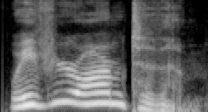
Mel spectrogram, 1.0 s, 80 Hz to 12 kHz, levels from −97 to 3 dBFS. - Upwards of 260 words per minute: Yes, fast, 290 wpm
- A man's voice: Yes, male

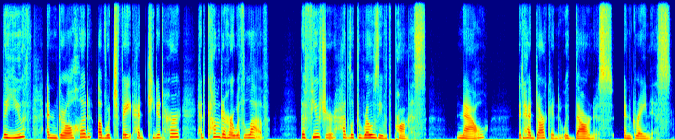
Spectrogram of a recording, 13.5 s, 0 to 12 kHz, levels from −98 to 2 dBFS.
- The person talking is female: Yes, female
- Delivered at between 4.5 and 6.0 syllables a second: No, 4.1 syllables/s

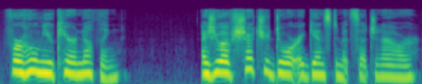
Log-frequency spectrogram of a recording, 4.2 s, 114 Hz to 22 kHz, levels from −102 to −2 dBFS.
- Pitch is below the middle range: No, high, 210 Hz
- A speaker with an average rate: No, fast, 240 wpm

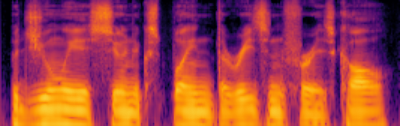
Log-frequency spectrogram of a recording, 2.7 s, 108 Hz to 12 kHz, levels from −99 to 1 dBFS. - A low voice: Yes, very low, 95 Hz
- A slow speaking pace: No, average, 200 wpm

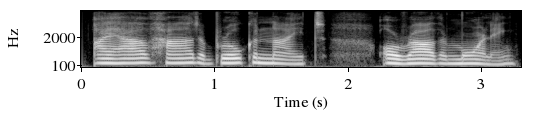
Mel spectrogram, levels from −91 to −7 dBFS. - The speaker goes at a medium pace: Yes, average, 165 wpm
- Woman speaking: Yes, female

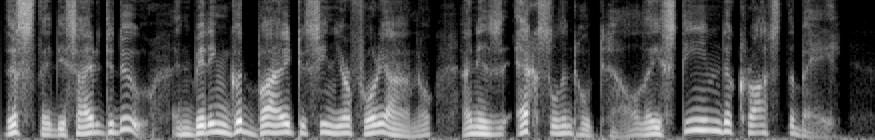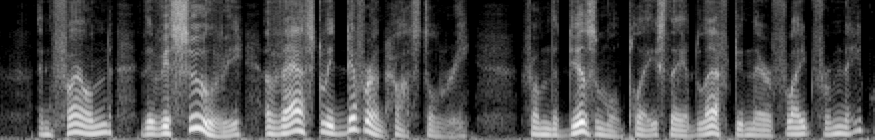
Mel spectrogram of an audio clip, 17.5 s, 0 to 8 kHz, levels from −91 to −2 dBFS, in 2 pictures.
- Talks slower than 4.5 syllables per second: Yes, 4.2 syllables/s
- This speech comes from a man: Yes, male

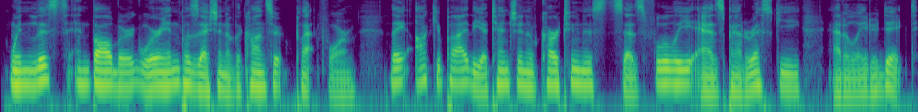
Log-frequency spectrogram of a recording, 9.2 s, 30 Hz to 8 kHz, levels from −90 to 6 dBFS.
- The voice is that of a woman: No, male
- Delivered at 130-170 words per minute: Yes, average, 165 wpm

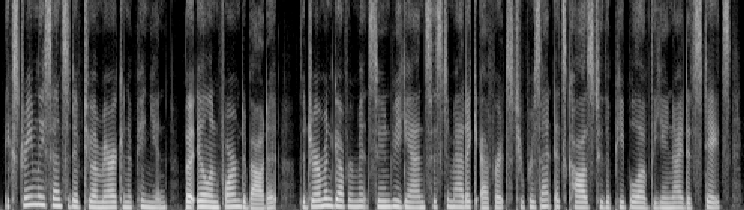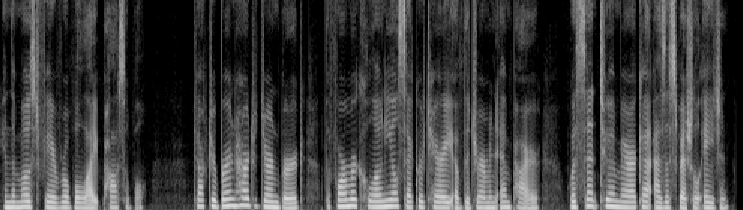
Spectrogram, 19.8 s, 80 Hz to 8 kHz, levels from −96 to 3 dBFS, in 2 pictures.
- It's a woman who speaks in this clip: Yes, female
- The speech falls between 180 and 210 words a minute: No, average, 160 wpm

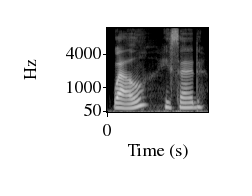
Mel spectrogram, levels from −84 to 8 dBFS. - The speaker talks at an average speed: Yes, average, 145 wpm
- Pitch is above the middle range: Yes, high, 210 Hz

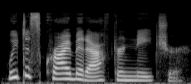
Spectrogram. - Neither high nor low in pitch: No, high, 225 Hz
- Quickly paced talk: No, average, 155 wpm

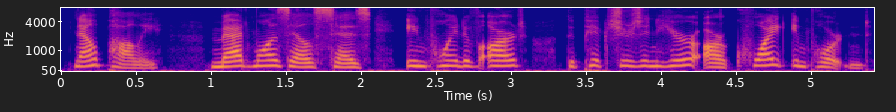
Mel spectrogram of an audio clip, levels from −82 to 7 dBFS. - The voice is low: No, high, 225 Hz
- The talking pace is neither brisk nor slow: Yes, average, 165 wpm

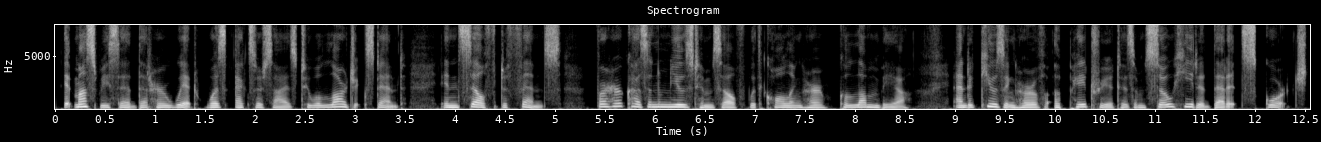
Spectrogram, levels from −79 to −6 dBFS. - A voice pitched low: No, medium, 185 Hz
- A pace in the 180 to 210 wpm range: No, average, 170 wpm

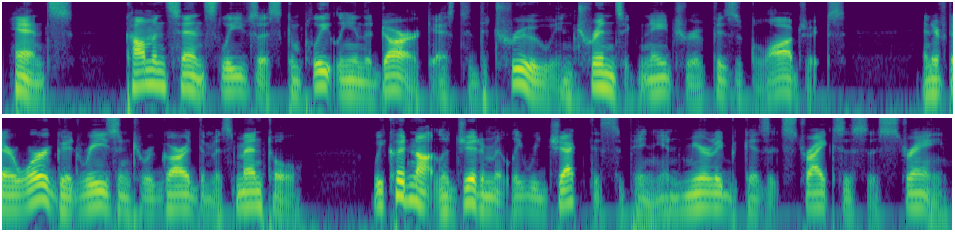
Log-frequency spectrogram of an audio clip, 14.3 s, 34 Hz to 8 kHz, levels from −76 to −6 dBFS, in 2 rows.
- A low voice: Yes, very low, 90 Hz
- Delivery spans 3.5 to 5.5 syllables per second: No, 6.0 syllables/s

